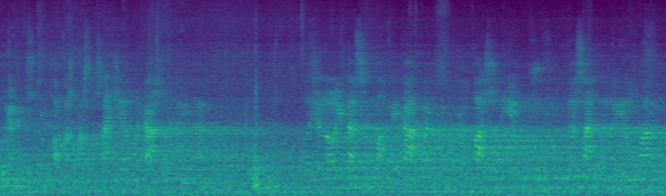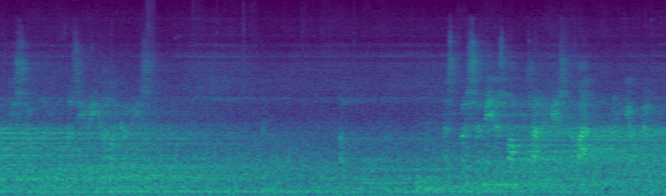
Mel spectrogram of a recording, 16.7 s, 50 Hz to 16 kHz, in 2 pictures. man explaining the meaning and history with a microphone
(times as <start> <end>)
0.0 2.9, 3.8 10.4, 13.9 16.6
